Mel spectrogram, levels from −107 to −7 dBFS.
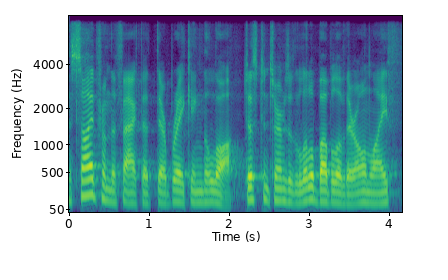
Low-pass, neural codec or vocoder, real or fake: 7.2 kHz; codec, 24 kHz, 3.1 kbps, DualCodec; fake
